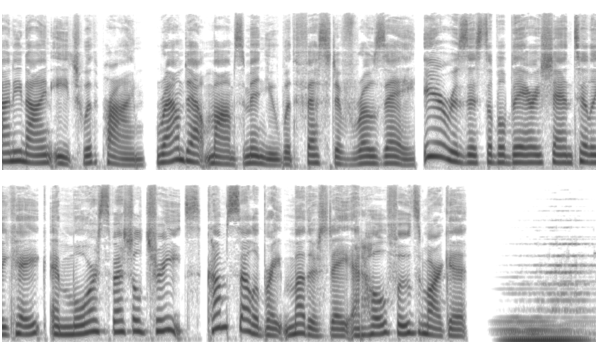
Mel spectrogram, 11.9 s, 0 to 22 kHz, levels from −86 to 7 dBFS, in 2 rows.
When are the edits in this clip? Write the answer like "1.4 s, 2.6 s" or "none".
10.9 s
